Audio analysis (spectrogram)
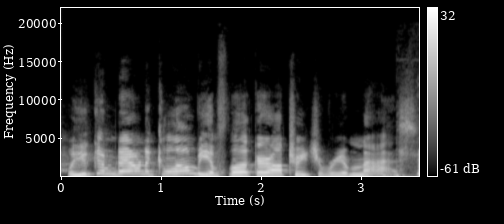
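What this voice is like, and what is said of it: Put-on Southern American accent. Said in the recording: “That is South. ... You guys don't think I'm good at accents.”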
